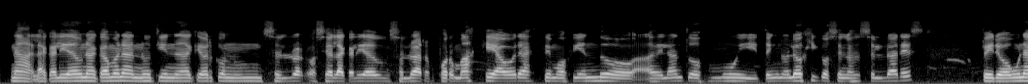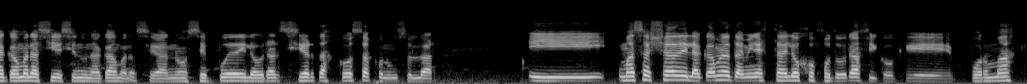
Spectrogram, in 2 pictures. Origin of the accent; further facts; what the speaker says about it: Argentina; now in Punta del Este, Uruguay; yo soy argentino, llegué acá a Punta del Este hace relativamente 2 años.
